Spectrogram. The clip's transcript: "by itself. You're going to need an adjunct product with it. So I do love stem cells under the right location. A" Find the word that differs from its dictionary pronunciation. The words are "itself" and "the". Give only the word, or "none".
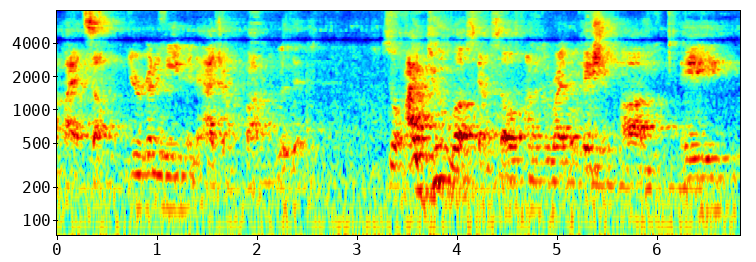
none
